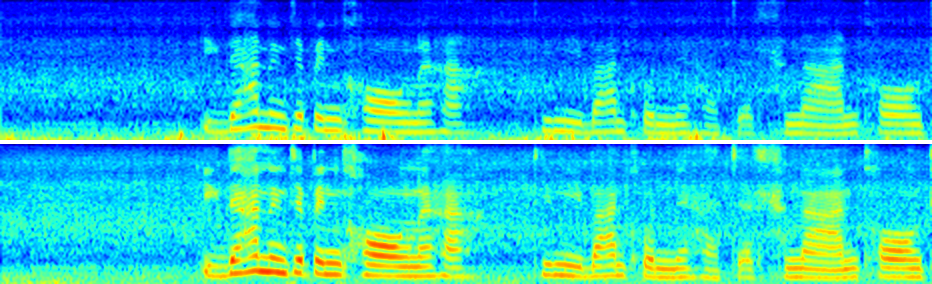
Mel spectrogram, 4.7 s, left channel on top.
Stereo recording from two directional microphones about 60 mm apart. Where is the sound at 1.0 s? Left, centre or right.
Centre.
